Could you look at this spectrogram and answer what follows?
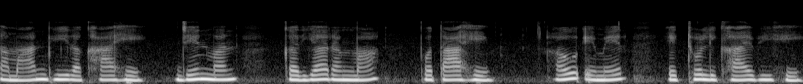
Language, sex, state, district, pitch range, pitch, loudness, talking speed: Chhattisgarhi, female, Chhattisgarh, Sukma, 200-225 Hz, 210 Hz, -12 LUFS, 140 wpm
